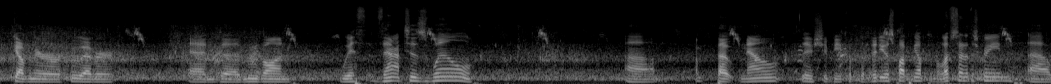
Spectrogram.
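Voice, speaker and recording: A man from Canada chats casually over a video game as the channel host. His voice is mid-pitched, with clear game water noise behind it. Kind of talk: casual let's play commentary. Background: video game sound.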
